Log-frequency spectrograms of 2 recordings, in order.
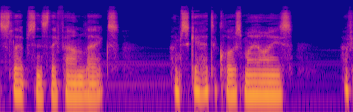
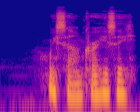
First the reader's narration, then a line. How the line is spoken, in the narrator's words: said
